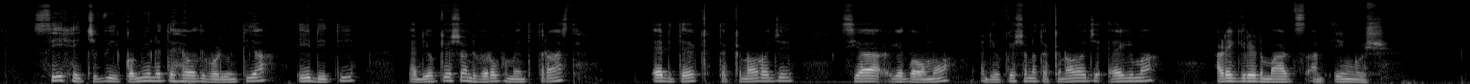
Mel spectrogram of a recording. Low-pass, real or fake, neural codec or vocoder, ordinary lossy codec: none; real; none; none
